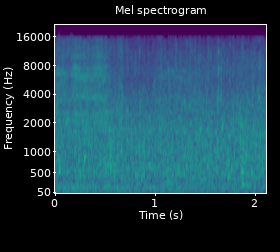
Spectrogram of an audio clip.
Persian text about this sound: کانال آبه.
